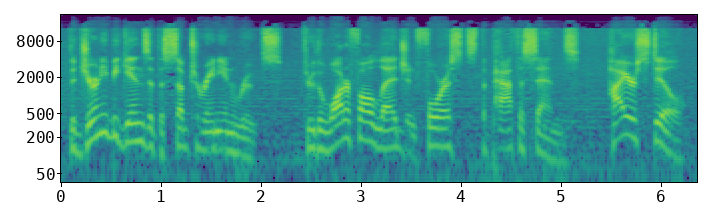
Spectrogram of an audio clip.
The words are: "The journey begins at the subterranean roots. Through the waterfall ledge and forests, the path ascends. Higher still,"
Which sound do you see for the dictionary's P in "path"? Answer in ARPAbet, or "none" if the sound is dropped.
P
